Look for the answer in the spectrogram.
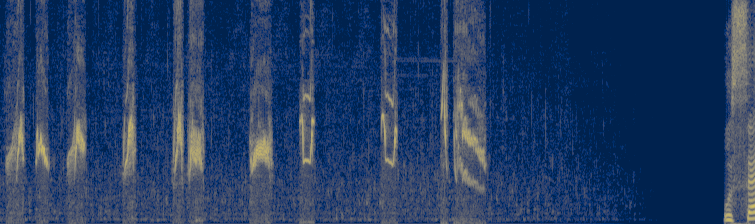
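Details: A Plumbeous Seedeater (patativa, Sporophila plumbea) from Brazil sings about ten clear, high whistled and slurred notes at an uneven pace, then pauses and gives a brief fresh burst at the end.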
